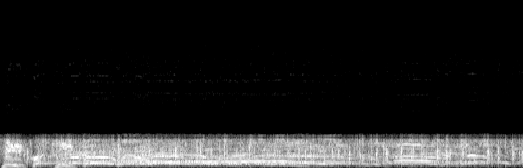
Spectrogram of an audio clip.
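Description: A large crowd applauds and cheers, many voices whooping and shouting together in a steady, loud roar that holds for about five seconds without letting up.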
